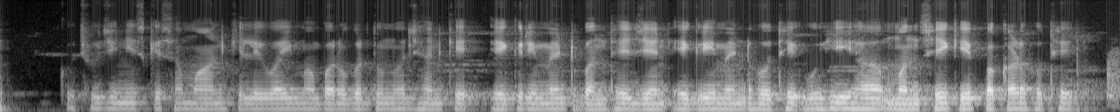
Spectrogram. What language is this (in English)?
Chhattisgarhi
